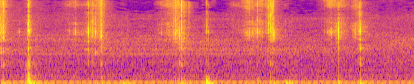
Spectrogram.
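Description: Fingertips tap on and pull away from the red sticky rubber facing of a table tennis paddle with a solid wooden blade, held in both hands. Soft, irregular tacky taps and peeling sounds come with short, bright crackles, and two stronger low thumps stand out. A steady low hum sits underneath throughout.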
